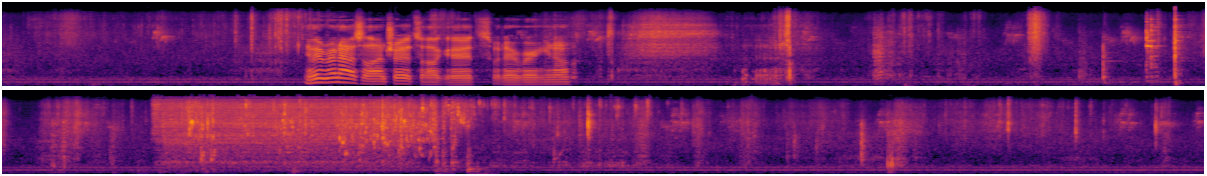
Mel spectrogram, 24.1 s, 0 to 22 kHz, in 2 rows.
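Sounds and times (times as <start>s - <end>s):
steady low hum: 0.0s - 24.0s
tap running into a sink: 13.6s - 17.0s.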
